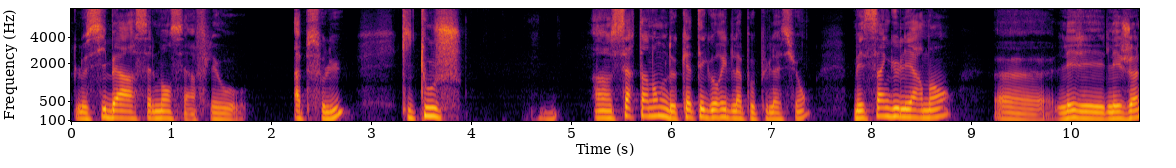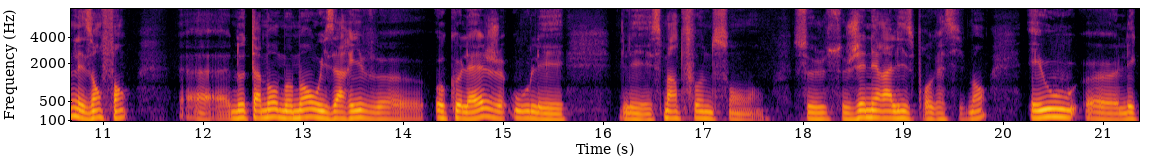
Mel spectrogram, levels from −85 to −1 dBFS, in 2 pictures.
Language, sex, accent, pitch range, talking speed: French, male, French, 120-145 Hz, 130 wpm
